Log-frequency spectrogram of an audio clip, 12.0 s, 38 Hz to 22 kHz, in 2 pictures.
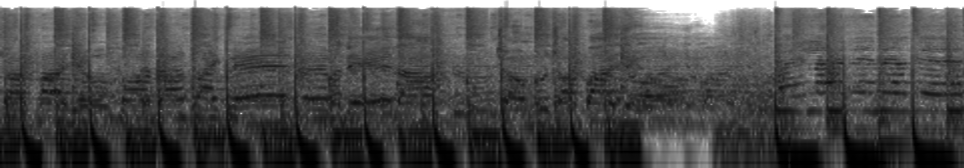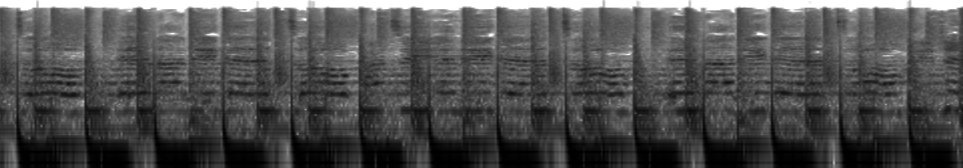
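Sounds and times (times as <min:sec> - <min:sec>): kick drum beat: 0:00.0 - 0:04.0, 0:04.9 - 0:12.0.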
